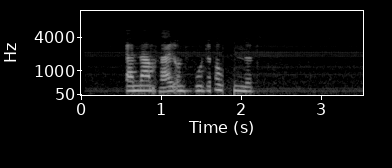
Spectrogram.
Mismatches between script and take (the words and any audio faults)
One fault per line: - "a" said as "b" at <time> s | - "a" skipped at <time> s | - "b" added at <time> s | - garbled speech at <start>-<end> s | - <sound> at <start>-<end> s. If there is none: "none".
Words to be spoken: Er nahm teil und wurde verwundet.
- dropout at 1.8-1.9 s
